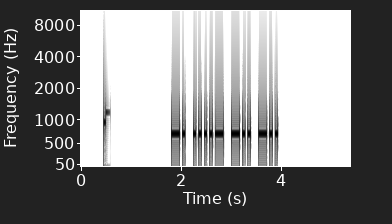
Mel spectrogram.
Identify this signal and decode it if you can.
Morse code, heard as a keyed tone, about 22 wpm, 700 Hz. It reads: N4DD
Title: Call Signs Repeated 3x - 22wpm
